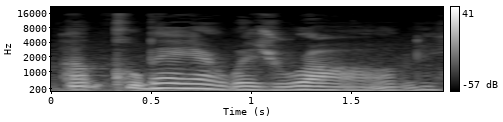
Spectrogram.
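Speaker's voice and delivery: slow, drawn-out cub voice; earnest bear cub. A narrator's reading. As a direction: declare it slowly as a little cub. Cub addresses grown-up bears.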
